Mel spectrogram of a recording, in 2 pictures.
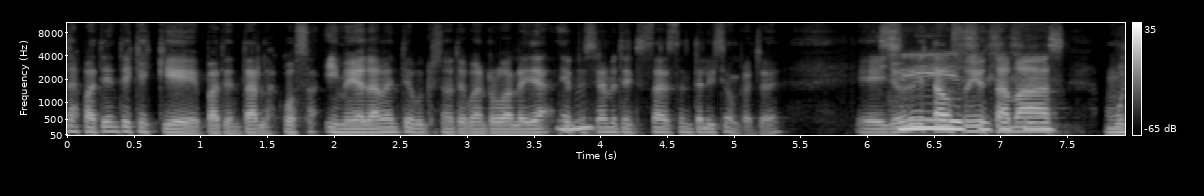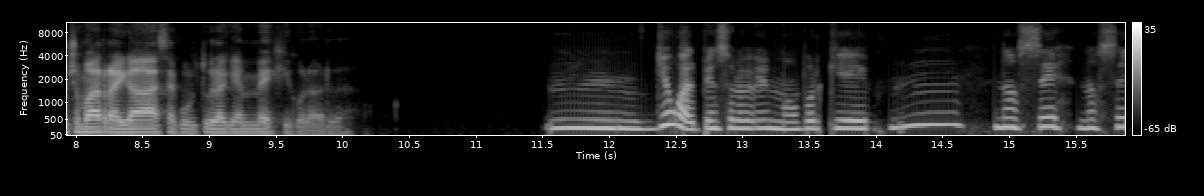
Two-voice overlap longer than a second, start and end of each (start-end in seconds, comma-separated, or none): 6.1-7.4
